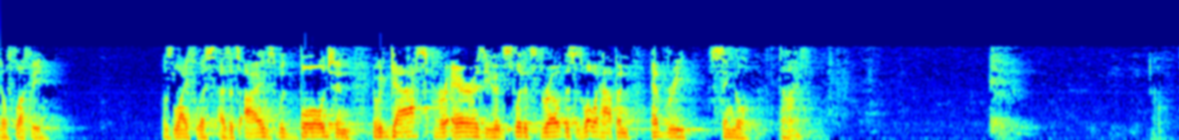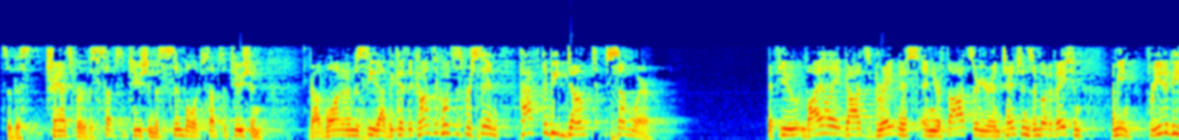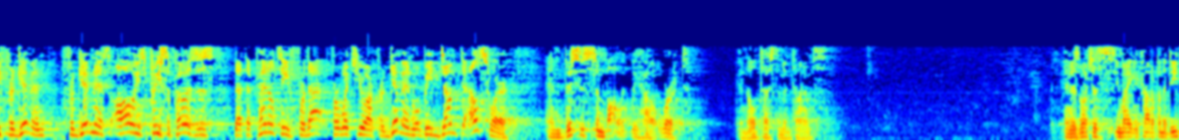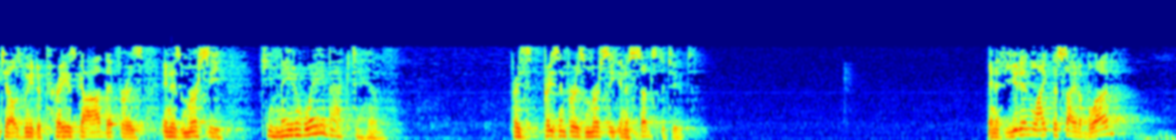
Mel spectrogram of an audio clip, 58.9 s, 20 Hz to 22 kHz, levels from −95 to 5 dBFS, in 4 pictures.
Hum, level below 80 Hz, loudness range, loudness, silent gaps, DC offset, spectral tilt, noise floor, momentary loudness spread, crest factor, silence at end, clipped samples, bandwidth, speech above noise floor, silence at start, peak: none; -44 dBFS; 9 LU; -16 LUFS; none; under 0.1%; -4 dB/octave; -73 dBFS; 11 LU; 18 dB; 0.55 s; under 0.1%; 6 kHz; 57 dB; 0 s; 0 dBFS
